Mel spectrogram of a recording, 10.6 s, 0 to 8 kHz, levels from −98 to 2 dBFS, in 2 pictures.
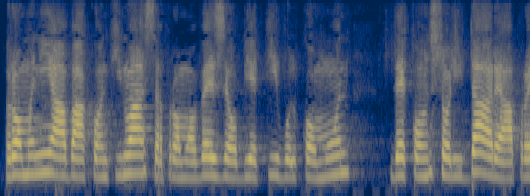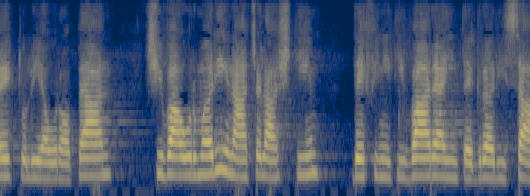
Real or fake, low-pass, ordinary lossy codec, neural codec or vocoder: real; none; none; none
